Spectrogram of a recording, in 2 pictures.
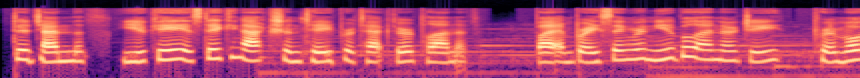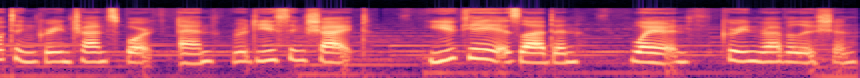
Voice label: Scottish Audio Version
